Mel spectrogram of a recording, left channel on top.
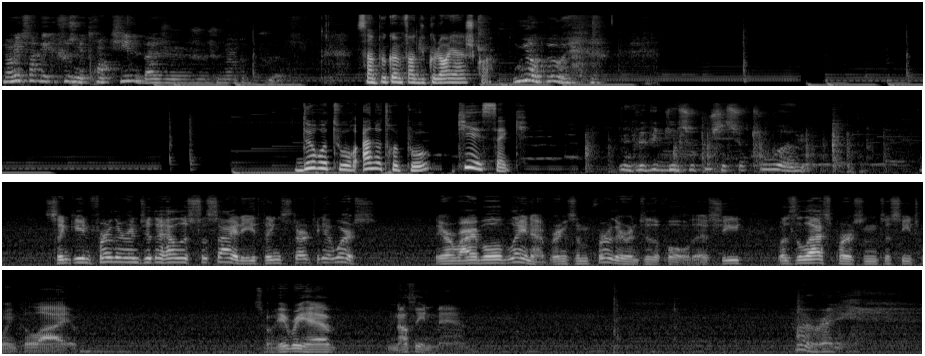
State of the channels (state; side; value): different; both; correlation 0.00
